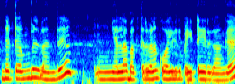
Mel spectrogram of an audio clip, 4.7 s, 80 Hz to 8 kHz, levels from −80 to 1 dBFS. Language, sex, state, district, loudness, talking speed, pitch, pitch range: Tamil, female, Tamil Nadu, Kanyakumari, -12 LUFS, 100 wpm, 210 Hz, 205-225 Hz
